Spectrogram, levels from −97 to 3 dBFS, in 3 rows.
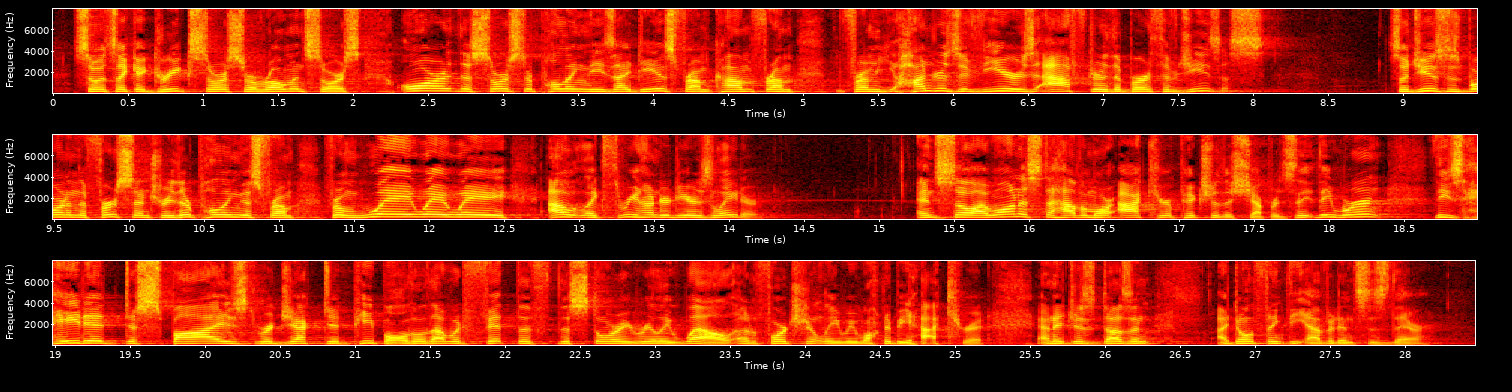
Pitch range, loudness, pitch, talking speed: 175-210 Hz, -18 LUFS, 190 Hz, 205 wpm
